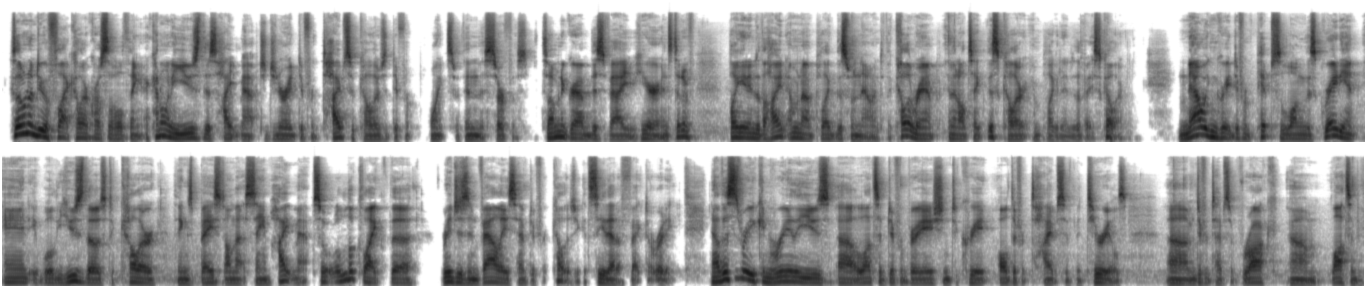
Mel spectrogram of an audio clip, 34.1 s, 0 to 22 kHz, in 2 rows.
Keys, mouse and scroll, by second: 3.7 click, 6.5-10.4 drag, 11.6-13.5 drag, 21.5 middle click, 22.3-23.4 middle drag, 25.8 click, 27.1 click, 33.8 click.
